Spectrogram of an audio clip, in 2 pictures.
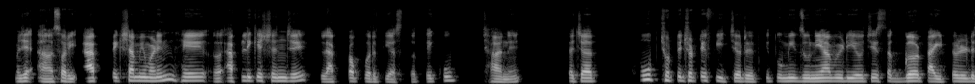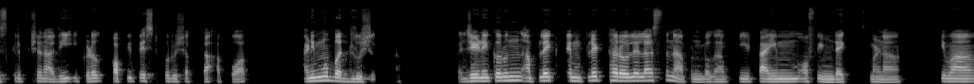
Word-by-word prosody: म्हणजे 150 +2 +1
अ, 130 -1 0
सॉरी 140 -3 +1
ॲपपेक्षा 165 +2 +2
मी 170 0 +3
म्हणेन 170 +8 +2
हे 175 0 +4 0.2
ॲप्लिकेशन 165 +1 0
जे 165 +4 +1 0.2
लॅपटॉपवरती 125 +1 -3
असतं 120 +1 -9
ते 140 - -4
खूप 180 0 -6 0.3
छान 130 -3 -1
आहे. 130 +3 -6 0.5
त्याच्यात 150 0 +2 0.5
खूप 225 +1 -1
छोटे-छोटे 180 -2 -2
फीचर्स 150 -2 -2
आहेत 135 -1 -1
की 150 - -11
तुम्ही 150 0 +1
जुन्या 145 +1 +4
व्हिडिओचे 150 0 0
सगळं 155 +1 +2
टायटल 140 +2 +1
डिस्क्रिप्शन 140 0 -6
आधी 130 +1 0
इकडं 145 0 -2
कॉपी 140 +2 0
पेस्ट 150 -1 -2
करू 140 -1 -4
शकता 130 -1 -6
आपोआप - - -6 0.6
आणि 150 - +5
मग 185 +2 +5
बदलू 135 -5 +3
शकता. 125 -2 -10 0.7
जेणेकरून 175 +4 +5
आपलं 155 +3 +4
एक 175 0 +4
टेम्प्लेट 175 +3 +2
ठरवलेलं 175 0 +6
असतं 180 +3 -4
ना 160 - +2
आपण 125 +1 -6
बघा 120 0 -5
की 120 +3 -6
टाइम 130 0 +3
ऑफ 135 0 -6
इंडेक्स 120 -2 -1
म्हणा 115 -1 -3 0.4
किंवा 140 -1 +2
150 Hz, 165 wpm, -25 LUFS, 135-170 Hz, 0.7 s, ठरवलेलं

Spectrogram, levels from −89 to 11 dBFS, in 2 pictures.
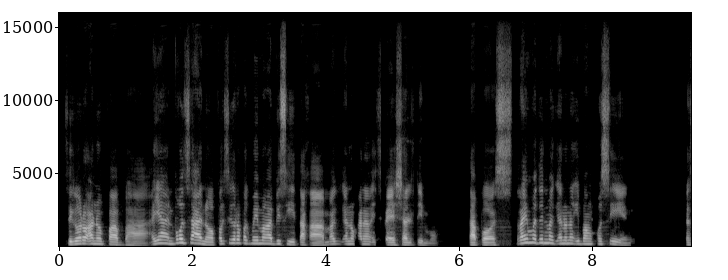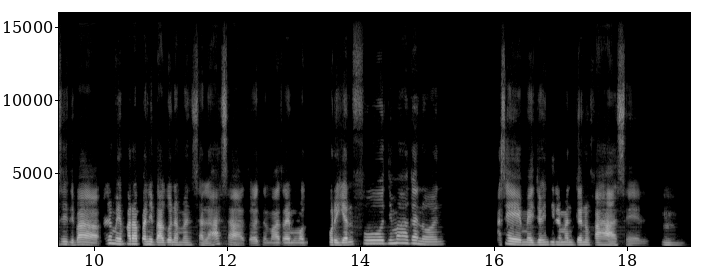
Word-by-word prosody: Siguro, 195 +5 +5
ano 190 -2 +5
pa 160 -2 +5
ba? 115 -4 -5
Ayan, 210 +2 +1
bukod 260 -1 +4
sa 220 -3 +6
ano, 155 -3 +2
'pag 190 +6 -4
siguro, 240 +3 -1
'pag 220 -3 -4
may 210 0 -1
mga 200 -1 +4
bisita 165 -6 0
ka, 120 +1 +3
mag-ano 180 +2 -4
ka 175 - -3
ng 170 -2 -2
specialty 135 -1 -1
mo. 110 -1 -18 0.5
Tapos 130 -2 +2
try 230 +4 +4
mo 260 -1 0
din 250 -1 0
mag 230 - 0
ano 210 - 0
ng 205 - -4
ibang 185 -1 -1
cuisine. 175 -9 -6 0.9
Kasi 170 +4 -6
'di 135 - -8
ba, 150 -5 +3
alam 230 - -4
mo 190 - -1
yun, 175 - +1
para 185 0 +4
panibago 150 -3 +3
naman 140 -1 -5
sa 125 -2 -7
lasa 120 -1 -3
tulad 120 +1 -7
ng 130 - -15
mga 130 +1 -2
try 135 - +3
mo 135 -1 -5
mag-Korean 140 +2 -2
food, 215 +2 -2
yung 225 - -1
mga 225 -2 0
gano'n. 165 -2 -5 0.8
Kasi 170 -6 +2
medyo 145 0 0
hindi 150 0 -6
naman 145 -1 -3
ganun 145 -1 -1
ka-hassle. 115 -4 -1 0.2
Mm. 120 -3 -13
155 Hz, 180 wpm, -25 LUFS, 135-185 Hz, 0.9 s, sa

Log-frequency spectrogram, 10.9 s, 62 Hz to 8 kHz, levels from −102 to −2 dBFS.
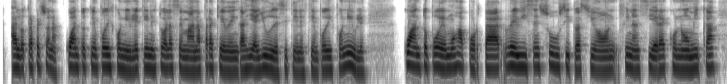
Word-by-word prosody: A 165 - +3
la 155 - +2
otra 165 +1 -2
persona: 160 -6 -3
"¿Cuánto 170 -2 +1
tiempo 170 0 0
disponible 155 -3 +1
tienes 160 -1 0
tú 170 - -3
a - - +3
la 160 - 0
semana 145 -2 -1
para 160 0 -2
que 155 -3 0
vengas 140 +1 0
y 155 - +2
ayudes, 145 -2 +2
si 150 +2 -7
tienes 130 -3 -5
tiempo 145 +1 -4
disponible? 145 -1 0 0.5
¿Cuánto 180 -3 +3
podemos 170 -1 +2
aportar? 155 -1 +1
Revisen 170 -1 +2
su 170 0 -2
situación 150 -3 -2
financiera, 150 -1 0
económica, 155 +1 -1
155 Hz, 160 wpm, -18 LUFS, 145-170 Hz, 0.5 s, A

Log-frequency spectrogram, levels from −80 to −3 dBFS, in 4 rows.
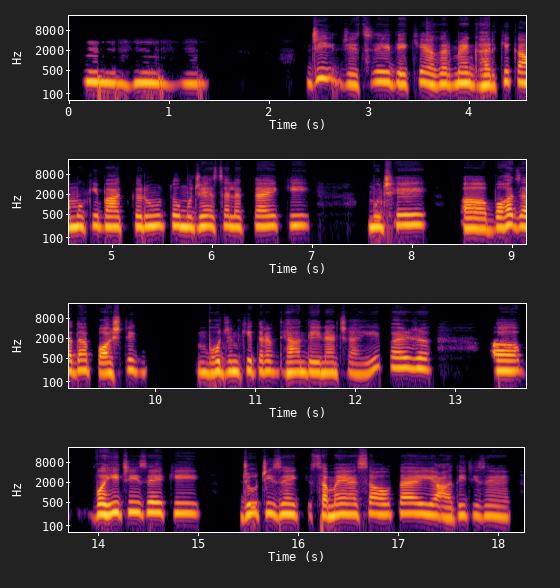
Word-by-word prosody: हुँ, 230 -1 +1
हुँ, 210 0 -1 0.2
हुँ। 200 -1 -7 1.0
जी, 285 +5 0
जैसे 215 +3 -3
देखिए, 200 +3 -2
अगर 195 0 0
मैं 210 +2 +3
घर 180 0 +1
के 235 - -1
कामों 215 -1 +2
की 230 - -2
बात 215 -1 +1
करूँ 225 +1 +1
तो 230 -1 +1
मुझे 215 +1 +2
ऐसा 225 +2 -3
लगता 210 0 -1
है 220 +1 +3
कि, 230 +1 -4 0.6
मुझे 240 +4 +2 0.4
अ, 195 -1 +4
बहुत 205 +7 +2
ज़्यादा 220 0 +1
पौष्टिक 195 +4 +2 0.7
भोजन 205 +1 +1
की 215 +2 -1
तरफ़ 205 +1 -2
ध्यान 195 0 0
देना 190 -1 0
चाहिए 180 +6 -6
पर 260 -1 +1 0.8
अ, 210 -1 +5 0.4
वही 225 +2 +7
चीज़ 255 +1 0
है 250 -1 +5
कि 240 -1 -3 0.4
जो 220 +4 +2
चीज़ें 225 -1 +1 0.2
समय 205 +3 +3
ऐसा 230 +2 -1
होता 220 +1 0
है 235 0 +3
या 215 -3 +2
आधी 185 +3 -2
चीज़ें 195 -2 -5
215 Hz, 150 wpm, -20 LUFS, 200-230 Hz, 1.0 s, वही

